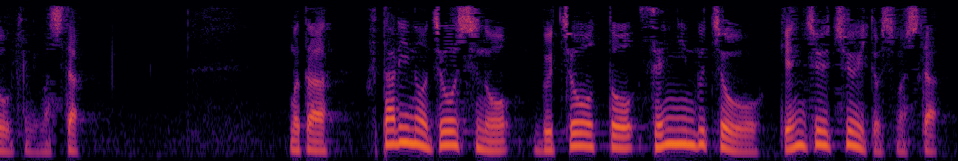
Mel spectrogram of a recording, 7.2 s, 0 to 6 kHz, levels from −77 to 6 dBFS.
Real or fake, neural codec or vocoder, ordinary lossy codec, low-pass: real; none; MP3, 24 kbps; 5.4 kHz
